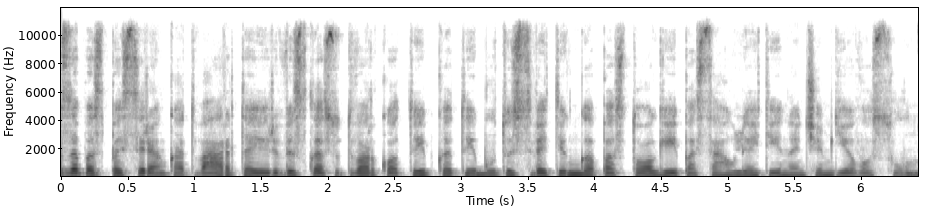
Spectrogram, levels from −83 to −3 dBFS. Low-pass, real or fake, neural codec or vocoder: 10.8 kHz; real; none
